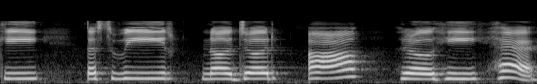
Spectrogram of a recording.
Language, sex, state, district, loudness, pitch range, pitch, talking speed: Hindi, male, Punjab, Fazilka, -13 LUFS, 260-275 Hz, 265 Hz, 65 wpm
